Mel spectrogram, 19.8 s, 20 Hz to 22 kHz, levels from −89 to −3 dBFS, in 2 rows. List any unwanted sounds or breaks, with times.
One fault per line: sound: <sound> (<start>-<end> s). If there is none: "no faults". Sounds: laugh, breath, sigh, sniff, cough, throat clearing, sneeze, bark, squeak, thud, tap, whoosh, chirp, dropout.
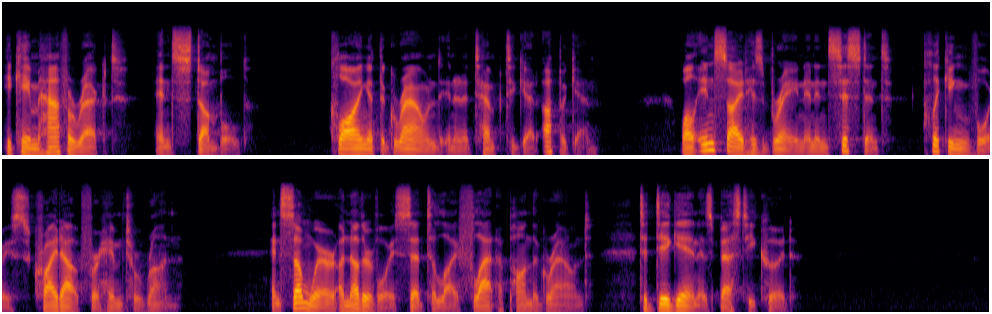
no faults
